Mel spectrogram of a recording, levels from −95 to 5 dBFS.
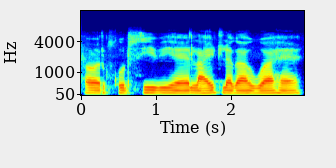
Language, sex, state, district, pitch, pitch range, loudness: Hindi, male, Jharkhand, Deoghar, 110 Hz, 105-110 Hz, -16 LUFS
